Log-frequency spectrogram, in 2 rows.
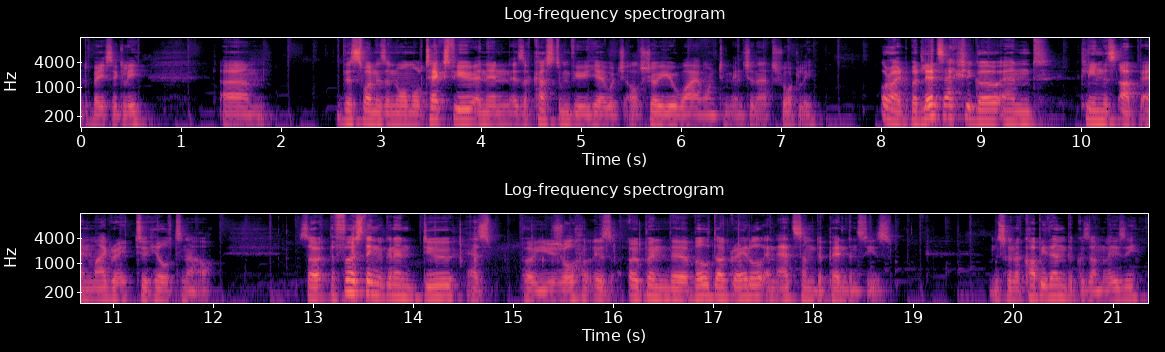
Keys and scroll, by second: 14.5 ctrl+shift+n.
